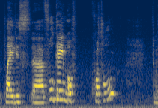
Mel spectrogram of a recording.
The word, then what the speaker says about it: Cóatl: So after Taryn's explanation, we're gonna do to play this full game of Cóatl.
